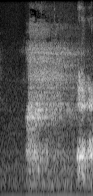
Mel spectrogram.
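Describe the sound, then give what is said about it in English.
A deep inhale taken during an EFT tapping exercise, a loud, airy breath that starts abruptly and lasts about a second before a brief, stronger surge of breath. “And take another nice big deep breath.”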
